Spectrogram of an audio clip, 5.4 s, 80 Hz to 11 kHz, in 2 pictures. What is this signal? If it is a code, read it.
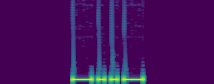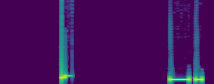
Morse code, heard as a keyed tone, about 15 wpm, 700 Hz. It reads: X N
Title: Single Letters - Phonetic Pronunciation 15wpm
